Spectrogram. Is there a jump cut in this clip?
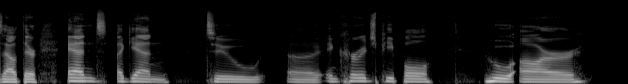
no; 0 cuts

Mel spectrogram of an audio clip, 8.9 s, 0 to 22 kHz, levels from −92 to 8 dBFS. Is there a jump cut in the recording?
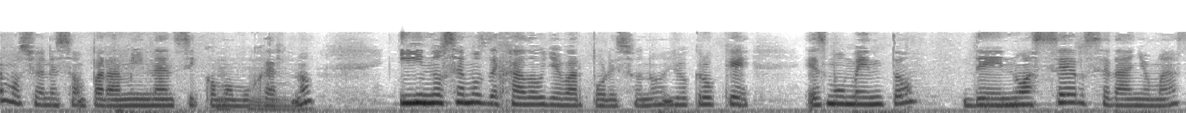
no; 0 cuts

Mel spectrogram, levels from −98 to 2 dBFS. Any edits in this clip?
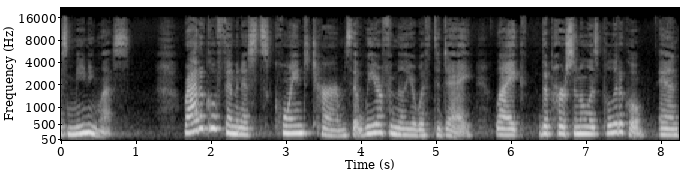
no; 0 cuts

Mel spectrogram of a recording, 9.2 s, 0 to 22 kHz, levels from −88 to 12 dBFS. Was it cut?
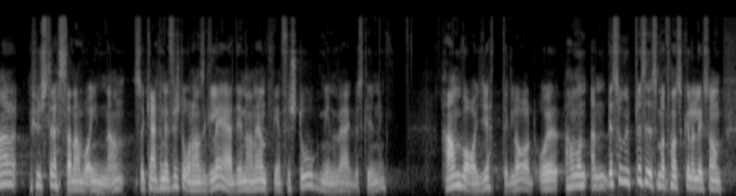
no; 0 cuts

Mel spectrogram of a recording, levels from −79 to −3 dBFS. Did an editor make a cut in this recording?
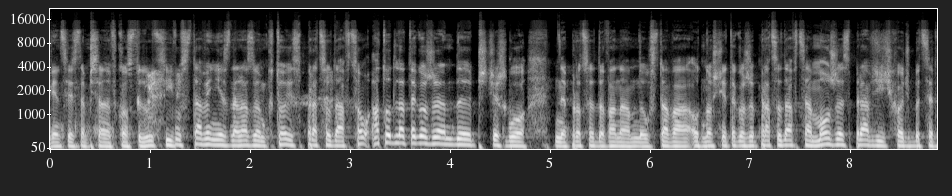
yes; 2 cuts; at 1.2 s, 4.5 s

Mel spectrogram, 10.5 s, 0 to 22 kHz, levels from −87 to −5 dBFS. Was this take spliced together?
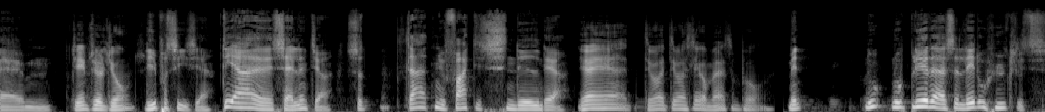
yes; 4 cuts; at 2.1 s, 3.4 s, 4.3 s, 5.4 s

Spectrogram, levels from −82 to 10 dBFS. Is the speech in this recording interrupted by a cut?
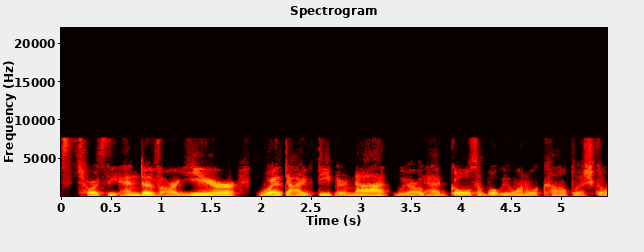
yes; 3 cuts; at 2.2 s, 2.7 s, 3.6 s

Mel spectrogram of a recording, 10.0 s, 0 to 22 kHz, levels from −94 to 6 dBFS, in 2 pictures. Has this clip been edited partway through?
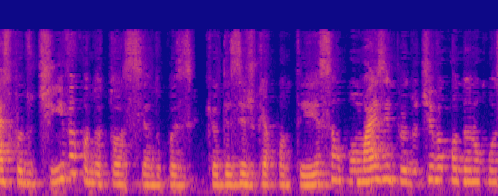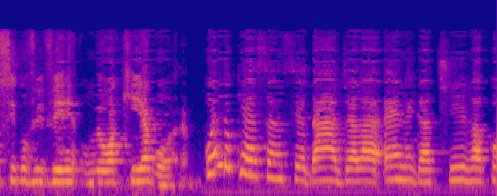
yes; 1 cut; at 1.9 s

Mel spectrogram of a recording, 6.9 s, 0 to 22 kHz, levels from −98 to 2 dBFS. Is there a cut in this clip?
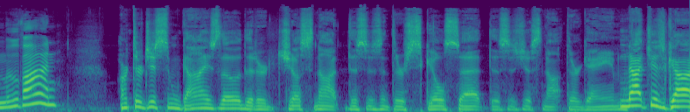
no; 0 cuts

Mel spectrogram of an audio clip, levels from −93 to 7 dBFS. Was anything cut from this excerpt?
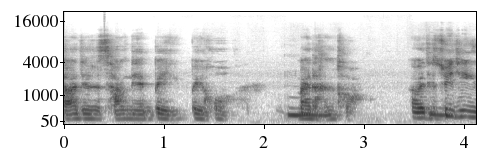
no; 0 cuts

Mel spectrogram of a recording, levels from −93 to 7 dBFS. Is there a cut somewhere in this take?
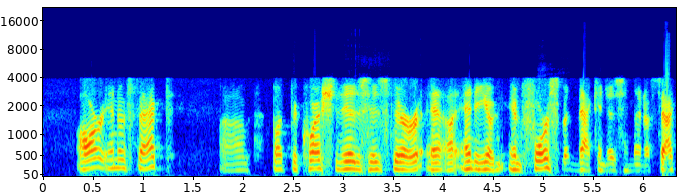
no; 0 cuts

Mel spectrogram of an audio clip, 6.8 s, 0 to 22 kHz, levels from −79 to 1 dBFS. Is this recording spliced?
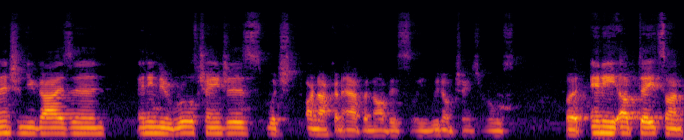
no; 0 cuts

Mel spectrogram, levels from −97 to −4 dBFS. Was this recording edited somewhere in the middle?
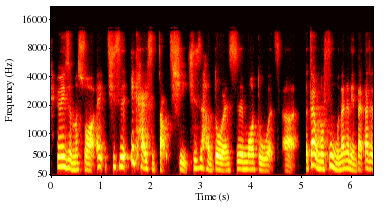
yes; 1 cut; at 5.0 s

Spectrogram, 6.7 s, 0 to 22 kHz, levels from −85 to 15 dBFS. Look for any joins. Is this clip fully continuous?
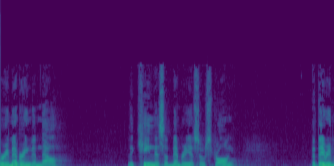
yes; 0 cuts

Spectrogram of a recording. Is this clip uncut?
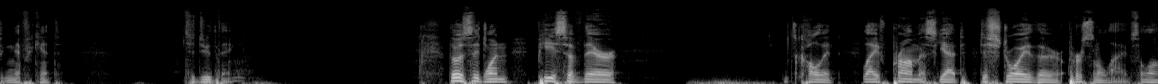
no; 6 cuts; at 2.2 s, 4.8 s, 7.7 s, 8.6 s, 9.7 s, 10.7 s

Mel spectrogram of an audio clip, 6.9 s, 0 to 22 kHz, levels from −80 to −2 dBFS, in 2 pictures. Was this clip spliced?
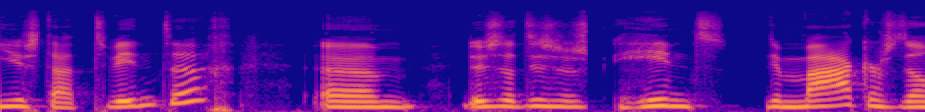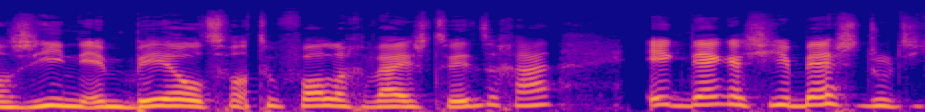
yes; 5 cuts; at 1.0 s, 2.2 s, 2.9 s, 4.4 s, 5.1 s

